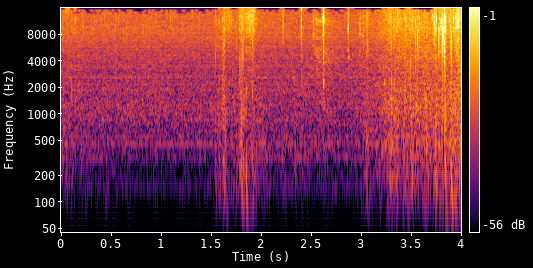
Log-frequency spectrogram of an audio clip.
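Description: Quiet room tone with a few faint clicks and one short soft sound a little before halfway.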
